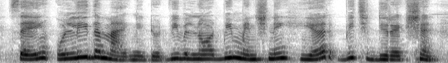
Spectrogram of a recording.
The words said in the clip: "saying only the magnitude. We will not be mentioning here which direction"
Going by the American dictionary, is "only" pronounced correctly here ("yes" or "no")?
yes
